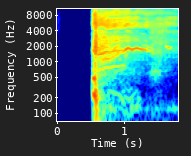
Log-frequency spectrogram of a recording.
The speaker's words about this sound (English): See, she yawned again.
